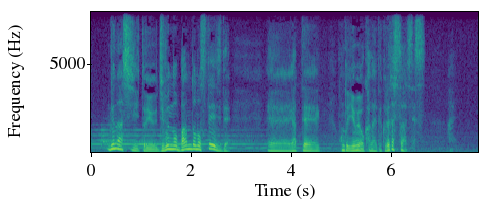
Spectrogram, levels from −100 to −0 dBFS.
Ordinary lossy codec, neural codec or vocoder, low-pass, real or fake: none; none; none; real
